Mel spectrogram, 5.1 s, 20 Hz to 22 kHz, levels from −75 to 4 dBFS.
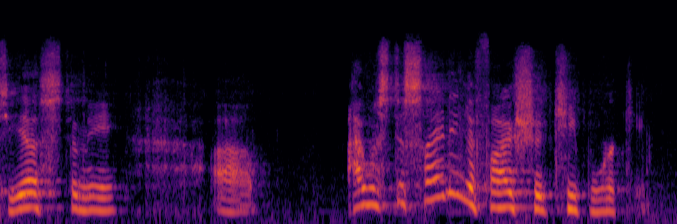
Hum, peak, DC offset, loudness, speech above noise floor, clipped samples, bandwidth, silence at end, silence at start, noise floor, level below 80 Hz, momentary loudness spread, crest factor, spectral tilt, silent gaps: none; -8 dBFS; under 0.1%; -25 LUFS; 32 dB; under 0.1%; 14.5 kHz; 0.2 s; 0 s; -58 dBFS; -64 dBFS; 18 LU; 18 dB; -3 dB/octave; none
